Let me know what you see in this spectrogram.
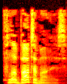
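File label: "phlebotomize", British English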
